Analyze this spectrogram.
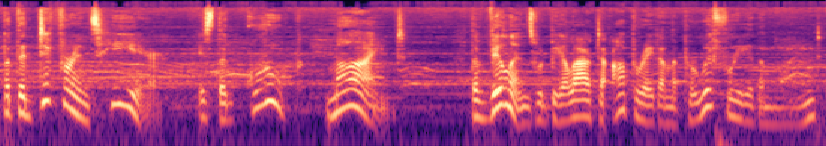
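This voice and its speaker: In a radio play with music underneath, a woman voices a tough detective who narrates her case drily, wisecracking in blunt slang. Her voice is low and expressive, at a moderate pace.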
